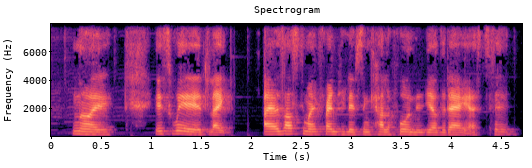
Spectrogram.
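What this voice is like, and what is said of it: English London accent, not cockney. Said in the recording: “Does the word posh mean anything to you? ... I know that you're not cockney. ... do I have an accent to you? And she was like, yeah. ... you and I, for example, do not sound alike.”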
